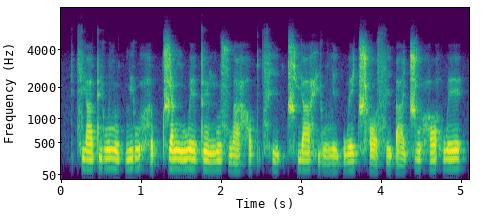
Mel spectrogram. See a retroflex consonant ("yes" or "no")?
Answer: no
